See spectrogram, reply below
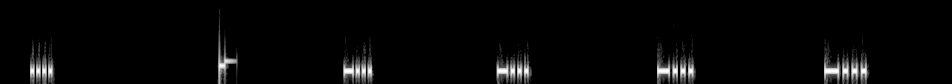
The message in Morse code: H B B B B

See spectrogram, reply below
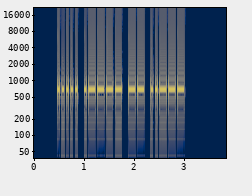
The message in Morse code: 51M2

